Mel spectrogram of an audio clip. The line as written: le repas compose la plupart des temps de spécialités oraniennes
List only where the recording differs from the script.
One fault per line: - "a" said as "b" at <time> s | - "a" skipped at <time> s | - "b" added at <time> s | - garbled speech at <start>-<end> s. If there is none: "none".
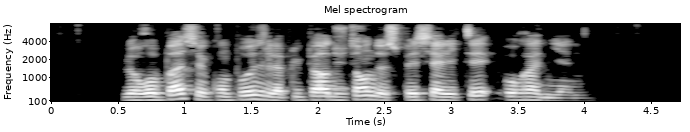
- "se" added at 1.0 s
- "des" said as "du" at 2.1 s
